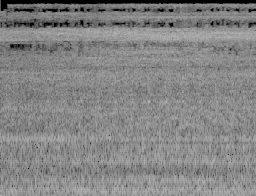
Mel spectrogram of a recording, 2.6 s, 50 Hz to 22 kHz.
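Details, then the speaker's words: 1998 Oldsmobile Aurora V8, sitting since 2016 and just revived, idles steadily with a quick, raspy puffing under the hum from an exhaust leak. "Just that exhaust leak right there."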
